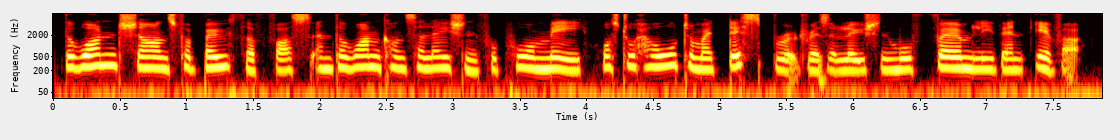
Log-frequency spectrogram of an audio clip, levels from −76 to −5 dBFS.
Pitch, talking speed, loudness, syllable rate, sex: 235 Hz, 190 wpm, -19 LUFS, 5.4 syllables/s, female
